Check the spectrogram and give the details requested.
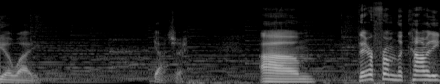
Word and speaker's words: Iwai: Yeah, because when it comes to I's in Japanese, it's pronounced as A. So it's Yuki Iwai.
